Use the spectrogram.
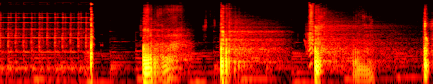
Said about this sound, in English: Found my fart putty!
